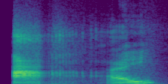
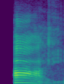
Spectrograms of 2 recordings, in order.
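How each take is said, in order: First: It is said with the third tone. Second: It is said with the fourth tone. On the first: "Third tone" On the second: "Fourth tone"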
